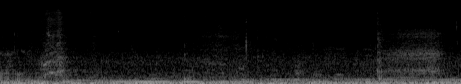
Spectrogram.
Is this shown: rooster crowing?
no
